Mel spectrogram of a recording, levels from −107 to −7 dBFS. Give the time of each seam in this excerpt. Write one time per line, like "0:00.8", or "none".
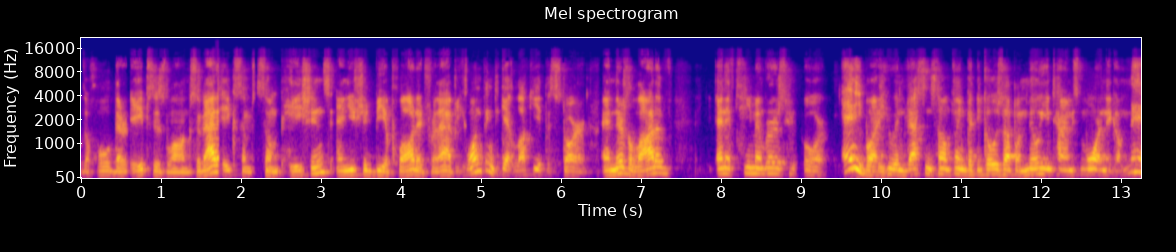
0:01.7
0:02.1
0:04.8
0:06.4
0:09.4
0:11.2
